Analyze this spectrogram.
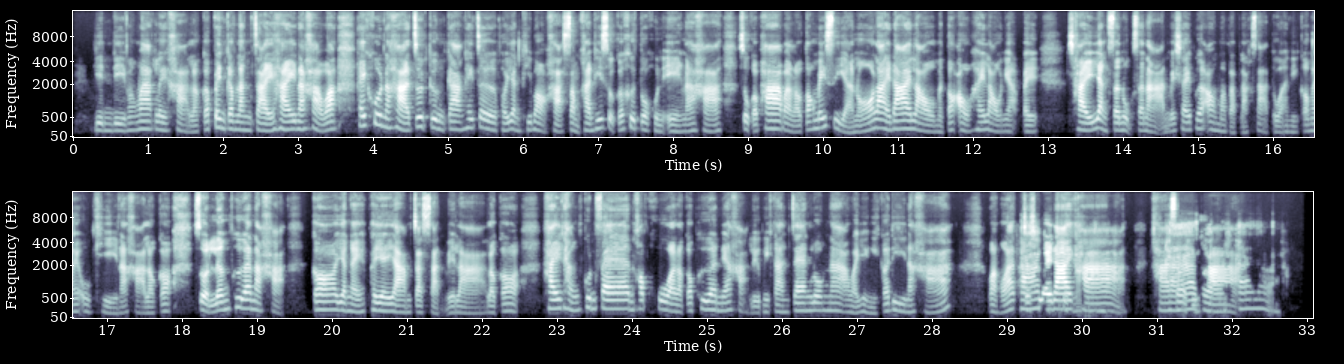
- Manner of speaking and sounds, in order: none
- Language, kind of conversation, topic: Thai, advice, คุณควรทำอย่างไรเมื่อรู้สึกผิดที่ต้องเว้นระยะห่างจากคนรอบตัวเพื่อโฟกัสงาน?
